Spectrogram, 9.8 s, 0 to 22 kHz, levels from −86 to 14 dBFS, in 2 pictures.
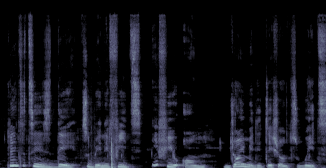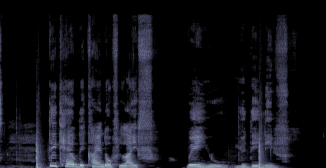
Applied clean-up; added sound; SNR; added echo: classical method log-MMSE.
